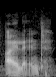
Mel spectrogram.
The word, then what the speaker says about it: isle: और इंग्लिश में बोलते हैं इसे एन स्मॉल आइलैंड। ठीक है, सो ये हो जाएगा आइल, इसका भी प्रोनाउंसिएशन है।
